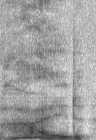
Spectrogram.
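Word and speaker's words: Heide: Yeah, well, it's a place called Hyde, H-E-I, I mean Hyde in Cheshire. Yes. But it's spelled H-E-I-D-E.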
